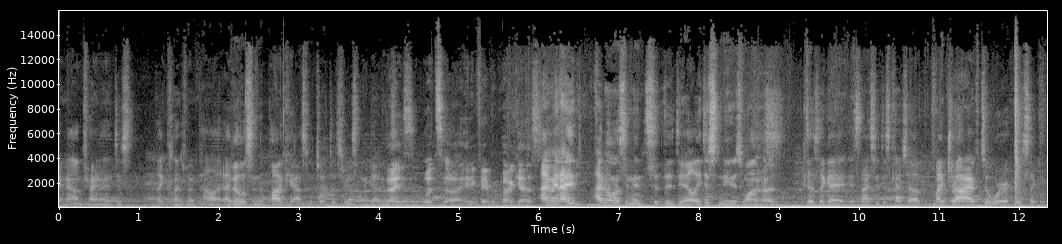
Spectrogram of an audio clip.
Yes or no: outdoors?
yes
